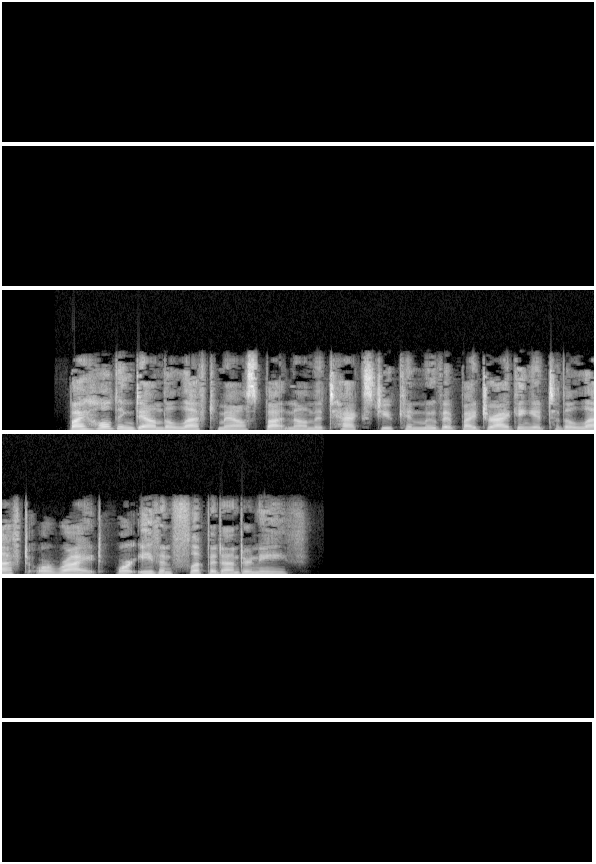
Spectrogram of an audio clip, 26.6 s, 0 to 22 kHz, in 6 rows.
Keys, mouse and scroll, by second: 0.3 ctrl+*, 8.8 click, 9.6 click, 14.5-19.5 ctrl+click, 15.4 ctrl+z, 16.9 click, 17.6 click, 17.8 click, 18.0 click, 18.6 click, 18.8 click, 18.9 click, 22.3 ctrl+z.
